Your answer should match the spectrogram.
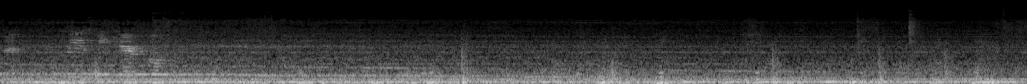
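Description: Kyoto Municipal Subway 10 series train with armature chopper control running on the rails: a steady low rumble with a few short rail clicks and a faint motor-control tone that drifts slowly down in pitch early on.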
